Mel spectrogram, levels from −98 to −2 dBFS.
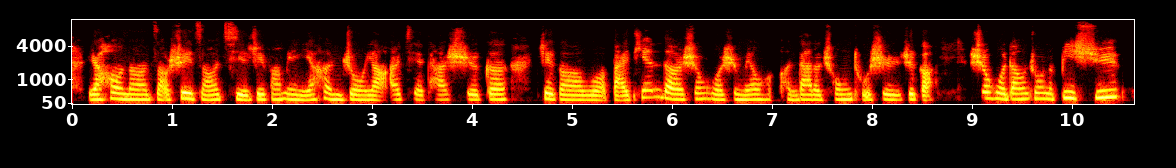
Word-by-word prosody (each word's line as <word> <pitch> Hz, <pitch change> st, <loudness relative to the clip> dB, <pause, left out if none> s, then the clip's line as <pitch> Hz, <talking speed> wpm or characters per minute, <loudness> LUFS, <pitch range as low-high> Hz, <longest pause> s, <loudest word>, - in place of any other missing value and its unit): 然 205 Hz, +1 st, +4 dB
后 230 Hz, -1 st, +1 dB
呢， 205 Hz, -1 st, +2 dB
早 -, -, -1 dB
睡 235 Hz, +3 st, +6 dB
早 200 Hz, -2 st, -2 dB
起 205 Hz, 0 st, +2 dB
这 205 Hz, +1 st, +1 dB
方 205 Hz, +1 st, -3 dB
面 205 Hz, -3 st, -1 dB
也 190 Hz, -, -1 dB
很 215 Hz, -5 st, 0 dB
重 190 Hz, -1 st, 0 dB
要， 185 Hz, -1 st, +1 dB
而 200 Hz, -, -4 dB
且 195 Hz, -1 st, -7 dB
它 195 Hz, +1 st, -7 dB
是 200 Hz, -1 st, -1 dB
跟 210 Hz, +1 st, 0 dB, 0.3 s
这 225 Hz, -2 st, +4 dB
个 195 Hz, -2 st, 0 dB
我 185 Hz, -1 st, -1 dB
白 180 Hz, 0 st, 0 dB
天 290 Hz, +8 st, -5 dB
的 220 Hz, -6 st, +4 dB
生 230 Hz, +2 st, -2 dB
活 200 Hz, -3 st, -1 dB
是 210 Hz, +1 st, -2 dB
没 195 Hz, -1 st, +2 dB
有 205 Hz, 0 st, -1 dB
很 195 Hz, -3 st, -7 dB
大 195 Hz, +1 st, 0 dB
的 195 Hz, -, -1 dB
冲 205 Hz, 0 st, -1 dB
突， -, -, -4 dB
是 205 Hz, -6 st, -1 dB
这 210 Hz, +2 st, +2 dB
个 -, -, 0 dB, 0.4 s
生 250 Hz, -1 st, +1 dB
活 230 Hz, -3 st, +2 dB
当 220 Hz, +1 st, +1 dB
中 235 Hz, 0 st, -2 dB
的 220 Hz, -, -1 dB
必 270 Hz, -1 st, +5 dB
需。 285 Hz, +5 st, +3 dB
205 Hz, 255 characters per minute, -21 LUFS, 195-225 Hz, 0.4 s, 睡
